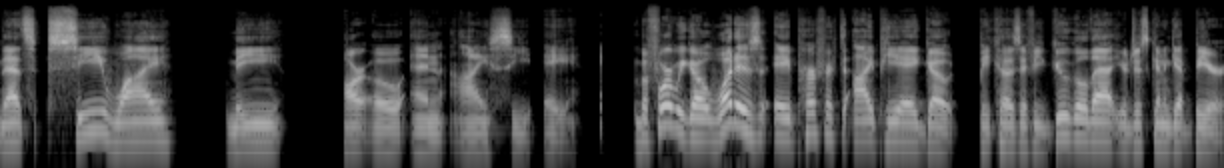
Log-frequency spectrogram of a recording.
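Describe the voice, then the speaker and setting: A man's medium-pitched, playful voice at a very slow pace, with lively intonation on a very clean recording with a silent background. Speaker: podcast host. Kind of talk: casual chat. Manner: joking, playful.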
